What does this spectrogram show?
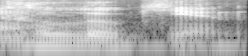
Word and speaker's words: Koulloukian: be interviewing he and you have to pronounce your last name for me kukan kukan okay when you see you're like what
